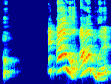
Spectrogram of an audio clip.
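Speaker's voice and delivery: very high, loud shocked squawk; horrified owl. Acted. Owl learns he's on the menu, horrified cry. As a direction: echo it in loud, hammed-up horror.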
